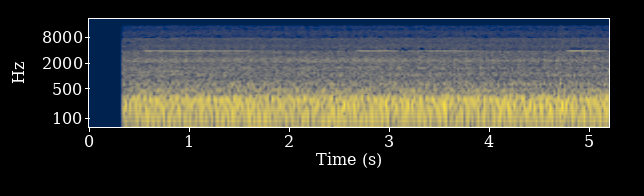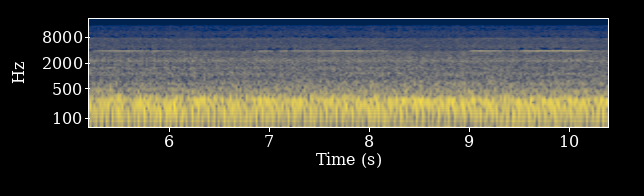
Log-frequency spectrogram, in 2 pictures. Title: Mahindra XUV 700 alternator bearing noise problem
